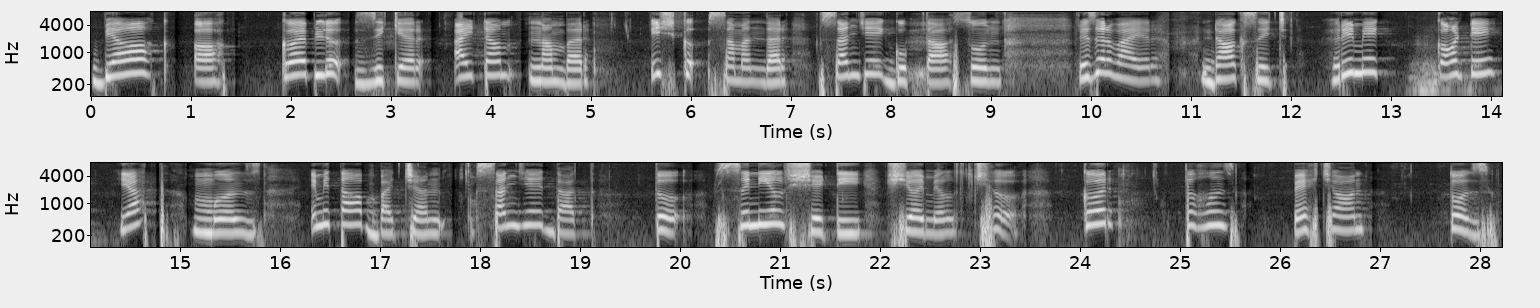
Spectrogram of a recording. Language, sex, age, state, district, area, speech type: Kashmiri, female, 30-45, Jammu and Kashmir, Bandipora, rural, read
